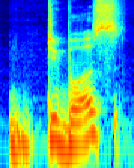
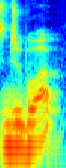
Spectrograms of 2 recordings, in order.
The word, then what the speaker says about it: Dubois: dubois henry dubois but i wonder how they say it in american or in english american english they probably say henry dubose dubois dubois i don't know but in french it's dubois okay anyways so first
